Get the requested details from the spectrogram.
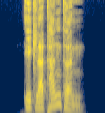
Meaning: inflection of eklatant: 1. strong genitive masculine/neuter singular 2. weak/mixed genitive/dative all-gender singular 3. strong/weak/mixed accusative masculine singular 4. strong dative plural
- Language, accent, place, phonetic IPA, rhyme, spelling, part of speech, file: German, Germany, Berlin, [eklaˈtantn̩], -antn̩, eklatanten, adjective, De-eklatanten.ogg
